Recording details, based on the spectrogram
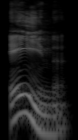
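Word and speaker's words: ʿAyn: Ain. That's what the letter is called. Constrict the middle of your throat and pull back your tongue backwards, creating a voiced guttural sound.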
